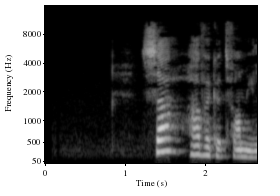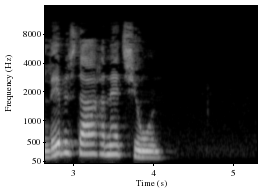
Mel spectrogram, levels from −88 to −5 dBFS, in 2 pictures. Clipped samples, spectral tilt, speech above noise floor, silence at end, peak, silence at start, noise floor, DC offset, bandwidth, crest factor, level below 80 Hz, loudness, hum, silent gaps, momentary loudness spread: under 0.1%; -3.5 dB/octave; 45 dB; 1.2 s; -10 dBFS; 1.2 s; -75 dBFS; under 0.1%; 11.5 kHz; 22 dB; -88 dBFS; -30 LUFS; none; none; 10 LU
